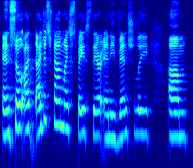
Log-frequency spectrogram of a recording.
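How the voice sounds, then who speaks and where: A middle-aged American woman speaking as an interview guest, conversational and reflective, often pausing to rephrase as she explains. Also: a little high, fairly bright tone. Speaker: podcast guest, author and editor.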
